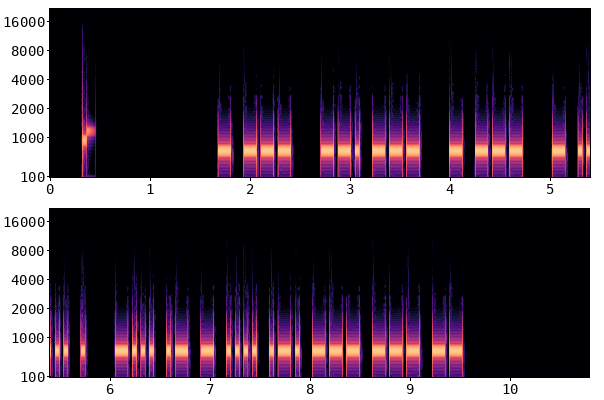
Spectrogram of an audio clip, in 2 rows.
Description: Morse code, heard as a keyed tone, about 28 wpm, 700 Hz. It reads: TO GO TO THE BATHROOM
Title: Sets of 5 Words Encore 28wpm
